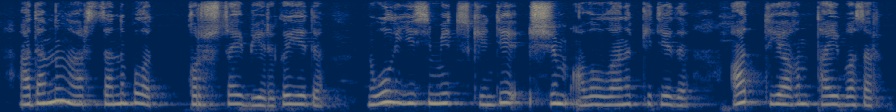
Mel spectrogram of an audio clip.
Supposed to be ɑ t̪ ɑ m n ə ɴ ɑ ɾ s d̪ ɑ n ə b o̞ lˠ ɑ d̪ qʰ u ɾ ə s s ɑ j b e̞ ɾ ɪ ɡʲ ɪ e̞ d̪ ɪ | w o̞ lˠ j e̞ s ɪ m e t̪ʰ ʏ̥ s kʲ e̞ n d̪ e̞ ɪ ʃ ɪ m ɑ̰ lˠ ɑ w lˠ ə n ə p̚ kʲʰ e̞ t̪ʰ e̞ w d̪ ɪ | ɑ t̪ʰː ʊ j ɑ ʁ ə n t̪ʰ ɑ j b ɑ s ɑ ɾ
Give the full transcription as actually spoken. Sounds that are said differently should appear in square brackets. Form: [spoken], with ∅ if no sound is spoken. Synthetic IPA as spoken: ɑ [d̪] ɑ m n ə ɴ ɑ ɾ s [t̪] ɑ n ə b o̞ lˠ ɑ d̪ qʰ [ʊ] ɾ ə [ʃ] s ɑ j b e̞ ɾ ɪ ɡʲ ɪ e̞ d̪ ɪ | w o̞ lˠ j e̞ s ɪ m e t̪ʰ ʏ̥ s kʲ e̞ n d̪ e̞ ɪ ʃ ɪ m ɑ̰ lˠ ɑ w lˠ [ɑ] n ə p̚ kʲʰ e̞ [t̪] e̞ [∅] d̪ ɪ | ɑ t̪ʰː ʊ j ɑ ʁ ə n t̪ʰ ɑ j b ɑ s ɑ ɾ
